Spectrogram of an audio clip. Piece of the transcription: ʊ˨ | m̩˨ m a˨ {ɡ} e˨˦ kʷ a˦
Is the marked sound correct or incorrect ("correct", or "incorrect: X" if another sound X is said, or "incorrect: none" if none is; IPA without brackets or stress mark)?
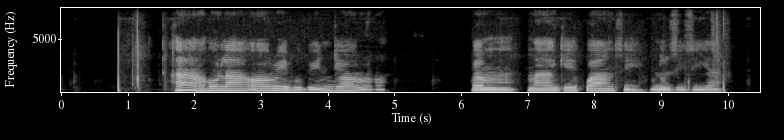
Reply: correct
